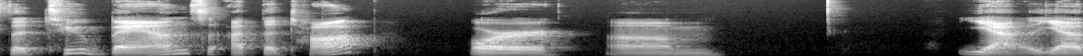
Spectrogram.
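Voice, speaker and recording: This phonetics tutorial host speaks with a medium-pitched, bright voice and a forceful edge. Chatting and laughing a lot, he explains indoors into a laptop webcam mic.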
